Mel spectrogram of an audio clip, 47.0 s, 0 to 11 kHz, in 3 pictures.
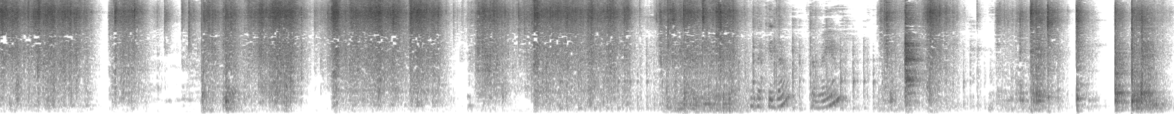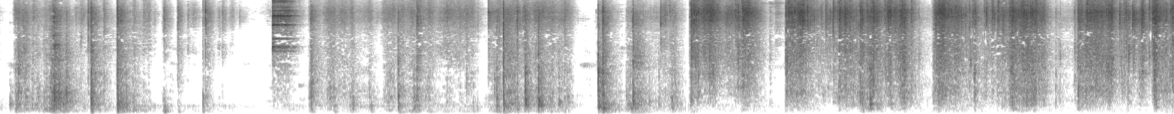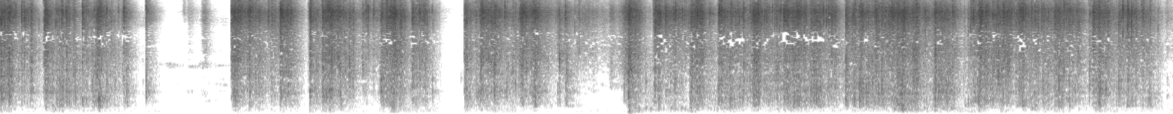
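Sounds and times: plastic packets crinkling: 0.0 - 10.5, 11.7 - 14.3, 24.2 - 33.5, 34.4 - 46.9.

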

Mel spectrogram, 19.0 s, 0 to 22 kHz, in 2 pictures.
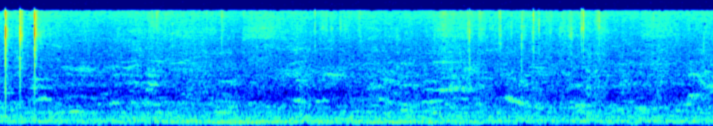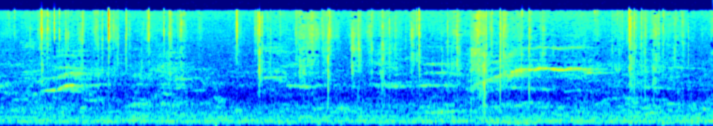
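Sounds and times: candy wrapper crinkling: 0.0 - 0.6, 9.6 - 19.0.

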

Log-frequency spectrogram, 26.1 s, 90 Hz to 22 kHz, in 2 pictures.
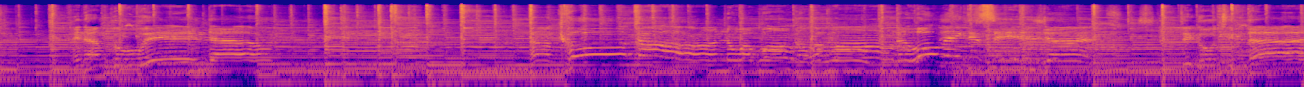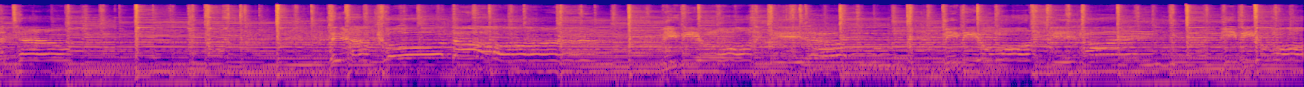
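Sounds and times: acoustic guitars strumming: 0.0 - 26.0
men singing: 0.8 - 2.8, 5.3 - 14.0, 16.2 - 26.0.

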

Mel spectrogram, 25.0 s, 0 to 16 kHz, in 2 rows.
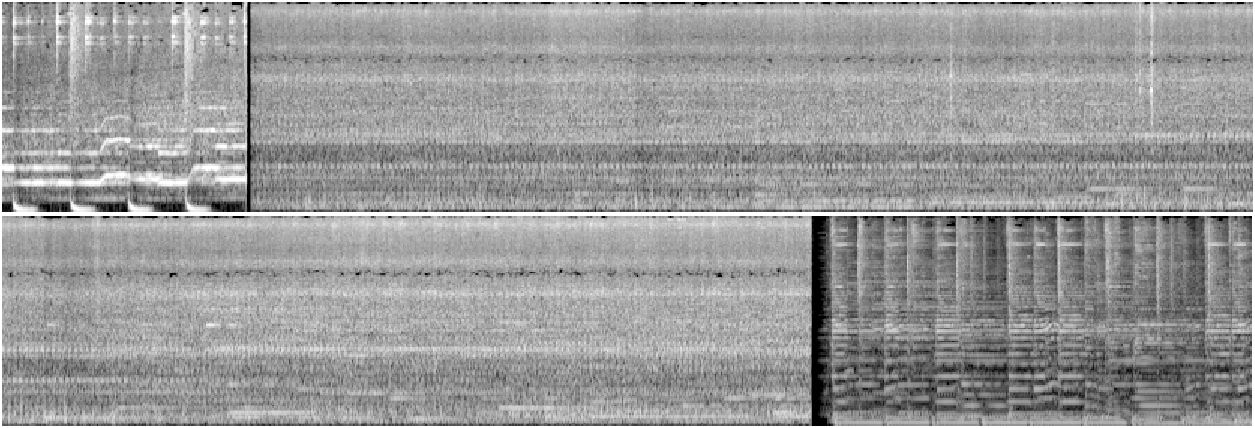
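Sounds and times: small boat engine droning: 2.5 - 20.7.

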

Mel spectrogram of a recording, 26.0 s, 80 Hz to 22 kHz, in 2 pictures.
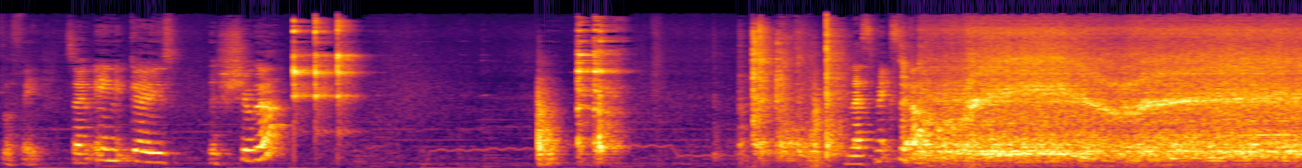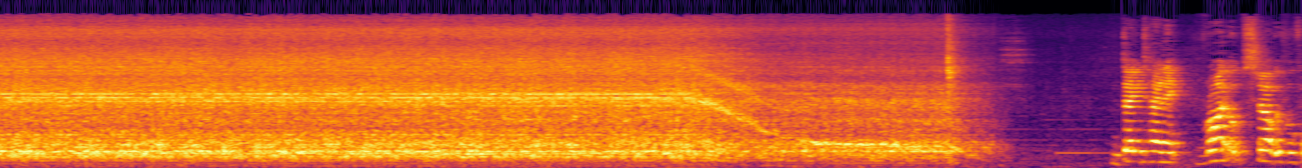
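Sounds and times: stand mixer motor whining: 9.2 - 23.0.

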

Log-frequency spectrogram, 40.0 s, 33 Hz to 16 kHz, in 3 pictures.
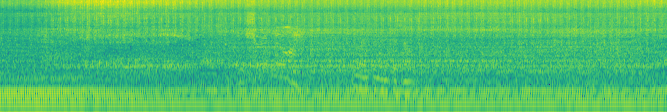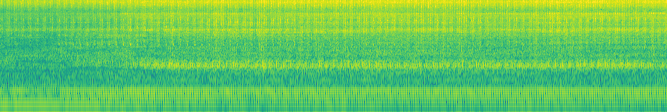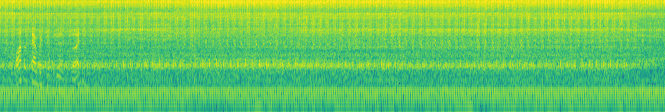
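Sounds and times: car engine idling: 0.0 - 39.9.

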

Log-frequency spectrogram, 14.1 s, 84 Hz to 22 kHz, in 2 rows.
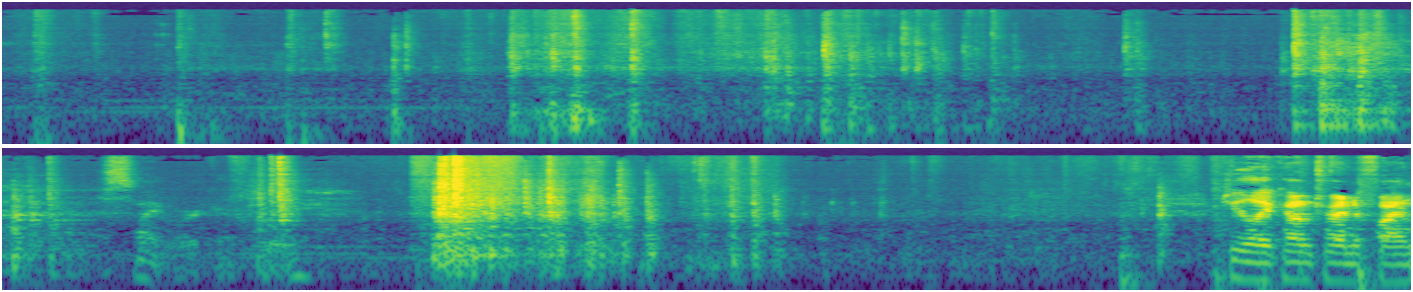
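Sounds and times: rustling of things moved: 0.2 - 5.8, 8.2 - 14.0
household items clattering: 2.5 - 5.8, 6.4 - 7.5, 8.2 - 11.6.

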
